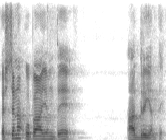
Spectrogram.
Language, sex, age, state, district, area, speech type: Sanskrit, male, 30-45, Karnataka, Shimoga, urban, spontaneous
